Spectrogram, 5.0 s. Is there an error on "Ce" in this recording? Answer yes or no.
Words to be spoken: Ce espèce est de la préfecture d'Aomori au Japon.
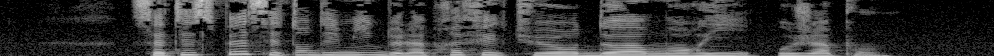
yes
